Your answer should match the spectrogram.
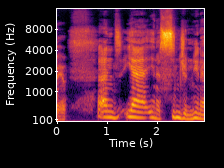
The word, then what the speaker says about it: St John: know how you know to pronounce the surname St John on as singen singen SM yeah what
